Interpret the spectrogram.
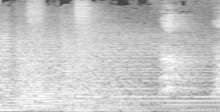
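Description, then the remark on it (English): Dogs bark in a quick run of sharp, overlapping woofs and yips, steady in loudness throughout, with no talking over them. “You made the dogs bark.”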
